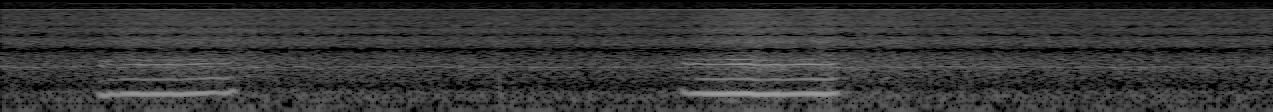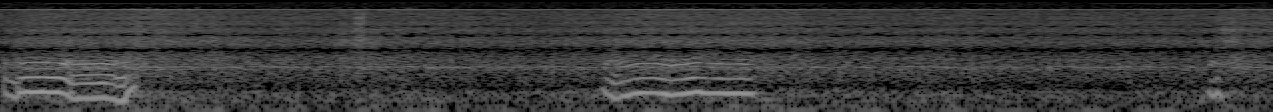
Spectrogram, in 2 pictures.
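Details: Sleeping house cat snores in a small room, giving four steady, nasal whistling tones about every three seconds, each lasting roughly half a second. One dips in pitch at its end. Faint background hum.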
